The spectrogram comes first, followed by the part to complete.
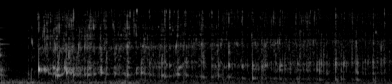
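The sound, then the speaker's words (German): Fever-Tree tonic water pours steadily into a glass for several seconds, a bubbly splashing and fizzing stream that gradually settles into lighter trickling and popping bubbles. “natürlich das gute Fever Tree, Fever Tree Tonic Water. Hört man das?”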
